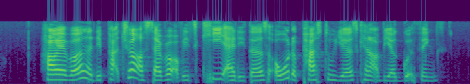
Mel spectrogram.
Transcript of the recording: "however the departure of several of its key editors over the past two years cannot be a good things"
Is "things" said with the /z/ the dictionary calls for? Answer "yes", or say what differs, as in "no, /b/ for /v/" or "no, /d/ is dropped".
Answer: no, /z/ is dropped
